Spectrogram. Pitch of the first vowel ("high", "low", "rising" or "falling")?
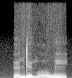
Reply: rising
